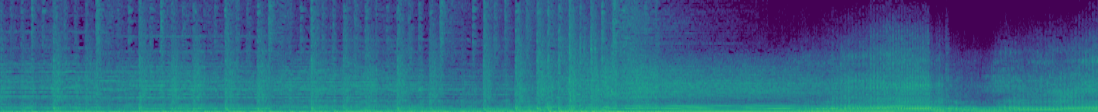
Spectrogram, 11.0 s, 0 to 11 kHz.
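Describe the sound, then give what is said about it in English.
Engine of a yellow Chevrolet Corvette Stingray sports car at Bondurant Driving School, a loud steady rumble with strong low tones that shift in pitch toward the end. “All right, so we're here with the new Stingray. Bondurant Driving School has gotten the first. First of 32 in your signature yellow”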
